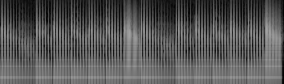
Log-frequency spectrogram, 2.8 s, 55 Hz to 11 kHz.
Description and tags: A midi sequence created from a protein and DNA sequence using and built-in general MIDI laptop synth. Mastered in cool edit. Tempo indicated in tags and file name if known.
loop, world, 85, bpm, synth, dna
